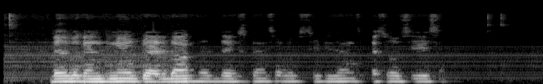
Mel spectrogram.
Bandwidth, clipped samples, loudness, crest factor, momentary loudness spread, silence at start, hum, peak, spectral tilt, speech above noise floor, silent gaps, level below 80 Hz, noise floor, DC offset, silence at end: 11.5 kHz; under 0.1%; -15 LUFS; 14 dB; 16 LU; 0.1 s; none; -2 dBFS; -8 dB/octave; 35 dB; none; -50 dBFS; -50 dBFS; under 0.1%; 1.05 s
